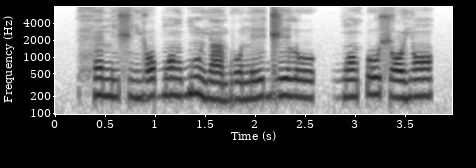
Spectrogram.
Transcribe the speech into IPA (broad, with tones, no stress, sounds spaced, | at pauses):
h ɛ̃˧ n i˨ ʃ i˨ j ɔ˨˦ b ɔ̃˦ ɡ͡b ũ˦˨ j ã˨ b o˨ n e˨˦ d͡ʒ e˦ l o˧ | ɡ͡b ɔ̃˧ k͡p o˦ ʃ ɔ˧ j ɔ̃˦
